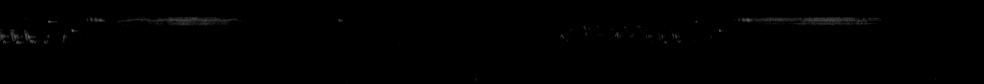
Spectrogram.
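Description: A Grasshopper Sparrow sings twice: a few thin, high ticking notes followed by a long, very high, insect-like buzz lasting over a second.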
